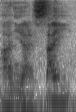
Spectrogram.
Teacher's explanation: 이 모음이 뒤로 붙어가지고 네. 하향 이중 모음이기 때문에 아이로 읽어줬습니다.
